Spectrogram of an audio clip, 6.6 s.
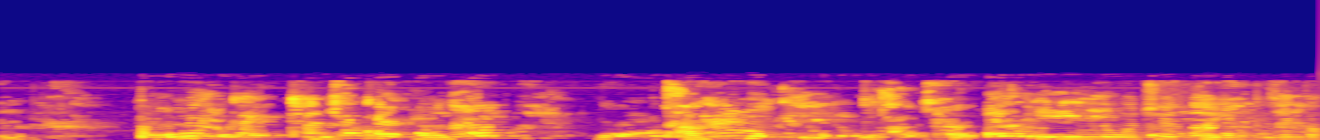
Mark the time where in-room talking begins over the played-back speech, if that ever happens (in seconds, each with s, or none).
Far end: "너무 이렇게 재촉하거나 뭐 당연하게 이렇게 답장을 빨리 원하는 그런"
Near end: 5.4 s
